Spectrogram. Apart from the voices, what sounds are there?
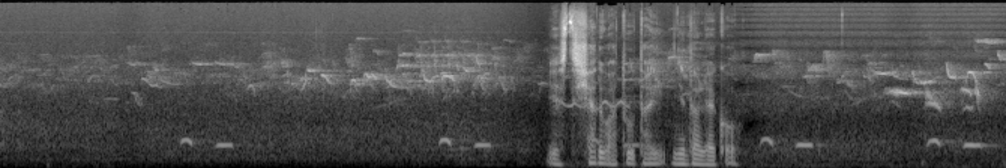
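common cuckoo calling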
